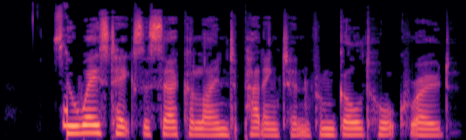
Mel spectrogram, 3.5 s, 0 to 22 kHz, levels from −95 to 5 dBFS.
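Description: Speech clip. Its first 0.5 s, before "always takes the", shows audio read two samples at a time (double speed): sample pairs treated as single frames play at 2x, an octave higher.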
